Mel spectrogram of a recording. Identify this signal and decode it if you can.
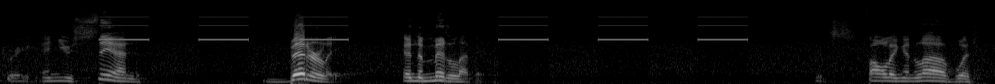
Alarm pattern, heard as an alarm's beeps, played twice, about 3150 Hz, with speech in English. Temporal three. Smoke or fire, evacuate.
